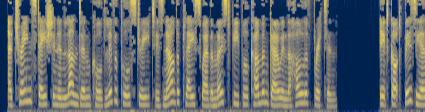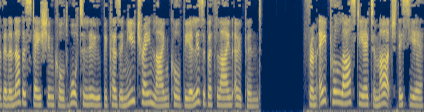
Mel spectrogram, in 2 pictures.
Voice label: English Lower Intermediate NORMAL Reading; Lots of People Use Liverpool Street Station; English Newsroom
